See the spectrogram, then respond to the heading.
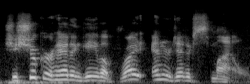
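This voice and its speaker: A man reading a story aloud dramatically, with expressive reactions and asides. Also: high voice, fast, breathy edge. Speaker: fan fiction reader.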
